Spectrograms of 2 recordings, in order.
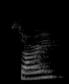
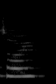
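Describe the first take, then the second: First: "Sorry" with an open A, as in "sar-ee"; American-style sorry. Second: "sorry" with a long O, as in "sore-ee"; Canadian-style sorry. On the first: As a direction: open the first vowel of "Sorry" to "sah", rising as a question. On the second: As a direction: round the first vowel of "sorry" to "sore". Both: Shown as a demonstration. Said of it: "how we say sorry".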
